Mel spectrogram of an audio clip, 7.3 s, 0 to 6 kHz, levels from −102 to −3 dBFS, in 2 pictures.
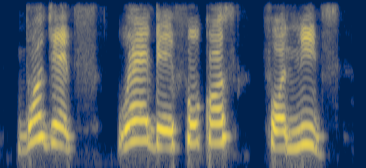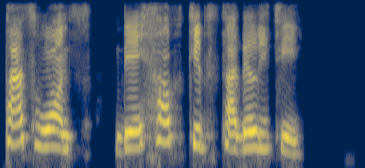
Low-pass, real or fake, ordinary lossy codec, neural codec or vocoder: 5.4 kHz; fake; Opus, 64 kbps; codec, 44.1 kHz, 3.4 kbps, Pupu-Codec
